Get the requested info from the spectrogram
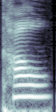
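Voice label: "kao", Mandarin Chinese, first tone, pronunciation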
